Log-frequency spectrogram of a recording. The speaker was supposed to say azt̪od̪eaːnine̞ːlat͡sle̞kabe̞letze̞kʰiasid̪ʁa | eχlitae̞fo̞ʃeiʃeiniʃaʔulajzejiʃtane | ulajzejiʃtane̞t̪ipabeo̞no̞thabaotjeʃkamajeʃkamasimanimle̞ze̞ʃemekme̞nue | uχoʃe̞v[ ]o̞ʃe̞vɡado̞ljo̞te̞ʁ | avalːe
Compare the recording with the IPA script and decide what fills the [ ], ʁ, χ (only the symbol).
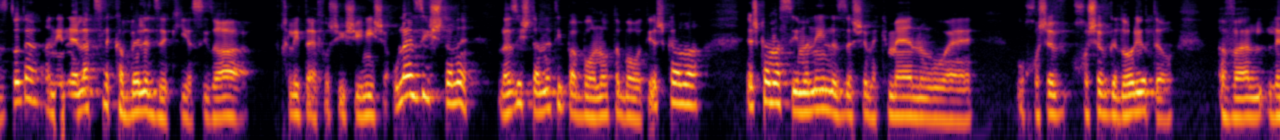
χ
